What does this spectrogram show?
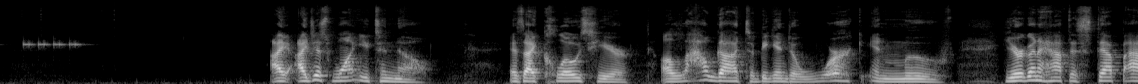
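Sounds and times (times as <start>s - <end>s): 
buzzer alarm beeping: 0.0s - 1.0s
speech: 2.7s - 4.3s, 5.1s - 11.3s.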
